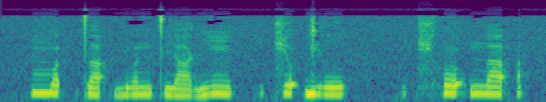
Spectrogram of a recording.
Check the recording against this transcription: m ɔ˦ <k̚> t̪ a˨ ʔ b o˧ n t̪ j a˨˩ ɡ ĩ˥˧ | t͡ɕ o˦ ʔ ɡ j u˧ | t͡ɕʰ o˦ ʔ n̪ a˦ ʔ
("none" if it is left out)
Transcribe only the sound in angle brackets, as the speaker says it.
t̚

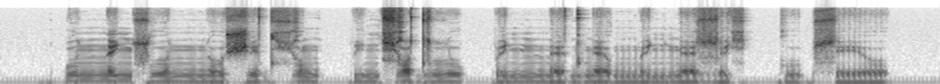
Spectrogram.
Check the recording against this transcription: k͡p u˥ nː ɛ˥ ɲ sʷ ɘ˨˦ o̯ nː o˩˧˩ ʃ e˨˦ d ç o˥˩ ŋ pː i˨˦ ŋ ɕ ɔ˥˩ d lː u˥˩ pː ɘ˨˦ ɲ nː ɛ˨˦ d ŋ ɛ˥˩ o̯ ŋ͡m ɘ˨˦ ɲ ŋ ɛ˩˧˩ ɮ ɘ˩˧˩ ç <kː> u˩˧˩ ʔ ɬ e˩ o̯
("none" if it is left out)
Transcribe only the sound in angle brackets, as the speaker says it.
kː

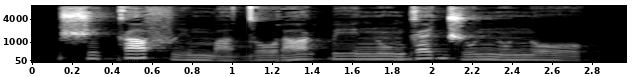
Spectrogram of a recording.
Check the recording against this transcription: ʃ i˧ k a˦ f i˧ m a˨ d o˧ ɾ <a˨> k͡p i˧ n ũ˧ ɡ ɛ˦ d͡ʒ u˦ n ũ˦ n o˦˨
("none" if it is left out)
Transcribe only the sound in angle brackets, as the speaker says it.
a˧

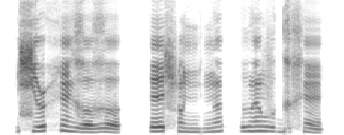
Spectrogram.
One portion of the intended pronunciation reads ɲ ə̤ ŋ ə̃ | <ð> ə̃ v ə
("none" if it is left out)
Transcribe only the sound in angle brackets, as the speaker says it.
ð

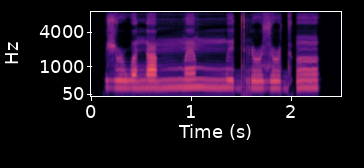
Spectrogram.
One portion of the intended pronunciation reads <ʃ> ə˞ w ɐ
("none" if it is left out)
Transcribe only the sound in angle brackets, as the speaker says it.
ʒ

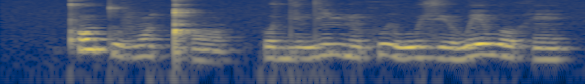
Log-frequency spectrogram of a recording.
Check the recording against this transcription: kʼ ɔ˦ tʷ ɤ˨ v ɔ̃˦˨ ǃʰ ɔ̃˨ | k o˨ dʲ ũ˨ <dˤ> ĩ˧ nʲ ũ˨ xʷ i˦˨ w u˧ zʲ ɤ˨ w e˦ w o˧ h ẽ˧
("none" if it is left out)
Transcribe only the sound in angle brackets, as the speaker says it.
d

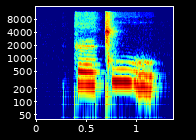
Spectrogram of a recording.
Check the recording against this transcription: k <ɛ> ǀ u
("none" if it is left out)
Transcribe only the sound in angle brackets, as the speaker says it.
ɛ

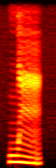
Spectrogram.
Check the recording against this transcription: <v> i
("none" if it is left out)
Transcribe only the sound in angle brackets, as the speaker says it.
w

